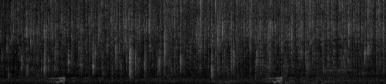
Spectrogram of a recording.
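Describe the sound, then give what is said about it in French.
Water trickles steadily in a cave among white, glittering mineral formations. The faint, continuous flow is broken by occasional sharper drips. “Des écoulements d'eau.”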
